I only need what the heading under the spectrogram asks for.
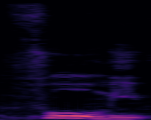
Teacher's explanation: les Anglais ne prononcent quasiment pas le R final. Ils vont dire for me, en le R, il est quasiment inaudible.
